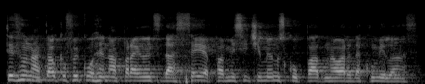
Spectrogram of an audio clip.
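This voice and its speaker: A Brazilian man preaches with a somewhat high, lively voice and tells stories in casual slang, acting out what his characters say. The sound rings in a roomy echo. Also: quick pace. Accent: Brazilian Portuguese. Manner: animated storytelling, slangy, acts out quotes. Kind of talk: sermon.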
